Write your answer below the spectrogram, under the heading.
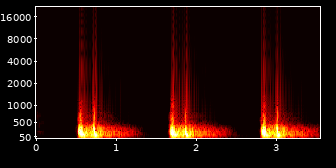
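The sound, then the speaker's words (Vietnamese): A heartbeat sound effect gives three evenly spaced double thumps, each a deep lub-dub that quickly fades, with silence between the beats. The beats are low-pitched and clear. “trái tim của hắn đột nhiên trở nên mất kiểm soát, đập liên hồi, hơn nữa có khuynh hướng đập càng lúc càng nhanh.”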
